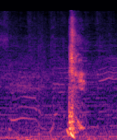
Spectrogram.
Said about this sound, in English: I love how you sneeze that way. That's just like how you sneeze. That's so funny no, to me.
